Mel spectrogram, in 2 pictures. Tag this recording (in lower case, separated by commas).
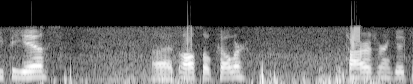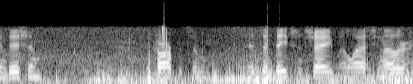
wind, wind noise (microphone)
